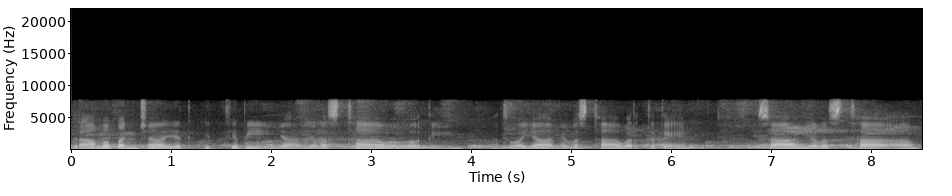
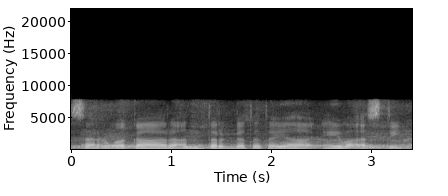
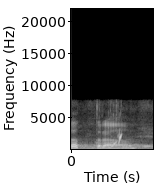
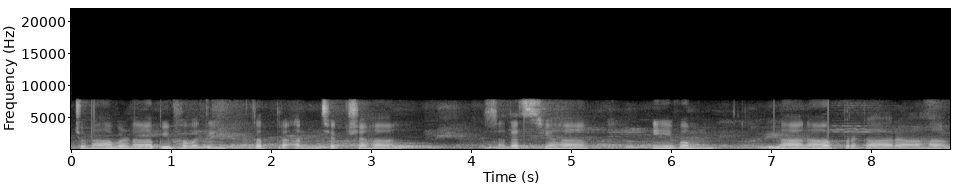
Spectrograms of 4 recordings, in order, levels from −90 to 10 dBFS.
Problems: constant background noise, continuous background conversations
